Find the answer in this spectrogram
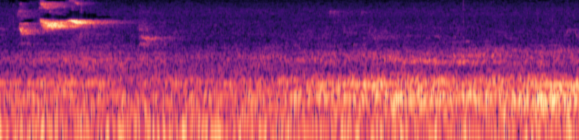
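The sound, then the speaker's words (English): A steady low drone of an airplane passing overhead, a continuous rumble with a faint hum, while a few birds chirp briefly early on. “I'm looking for the plane that's flying overhead.”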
